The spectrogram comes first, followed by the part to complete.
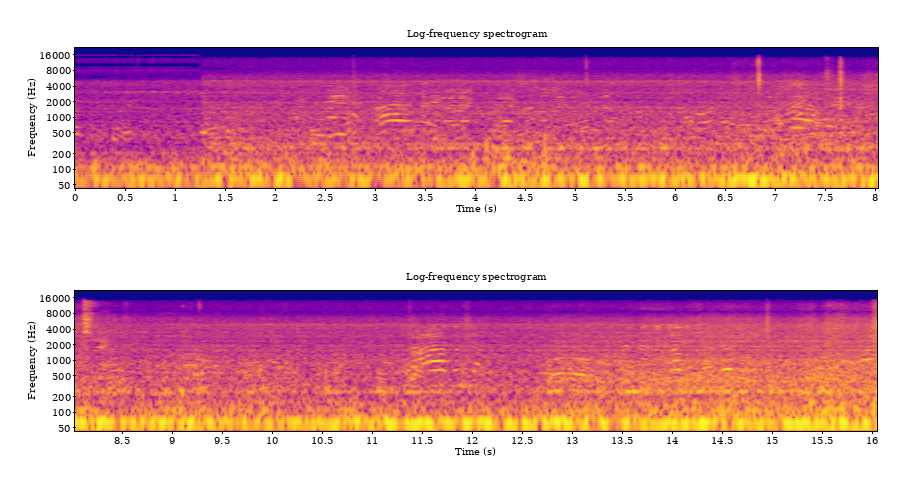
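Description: Steady low rumble of an Indian Railways sleeper coach in motion, heard from inside the carriage, with passengers' voices talking over it and a few sharp clicks about halfway through.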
